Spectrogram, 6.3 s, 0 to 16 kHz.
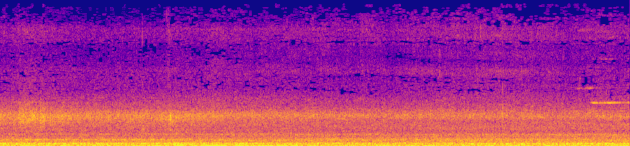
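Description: Volksbus 17-230 OD bus with a Mascarello Roma 330 body driving slowly past, its diesel engine running with a steady low drone and its tyres rolling over wet pavement.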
